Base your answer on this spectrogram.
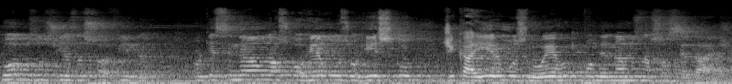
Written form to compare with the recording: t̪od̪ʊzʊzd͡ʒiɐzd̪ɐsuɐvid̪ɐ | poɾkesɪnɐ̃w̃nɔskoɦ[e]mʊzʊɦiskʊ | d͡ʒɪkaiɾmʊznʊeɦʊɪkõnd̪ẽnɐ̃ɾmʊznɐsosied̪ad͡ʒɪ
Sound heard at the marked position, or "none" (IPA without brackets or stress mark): ẽ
